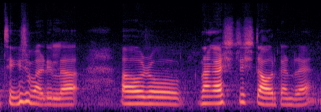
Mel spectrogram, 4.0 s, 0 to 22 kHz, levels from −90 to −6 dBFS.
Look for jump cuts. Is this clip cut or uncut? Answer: uncut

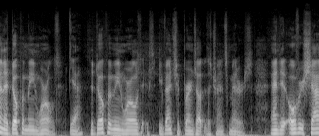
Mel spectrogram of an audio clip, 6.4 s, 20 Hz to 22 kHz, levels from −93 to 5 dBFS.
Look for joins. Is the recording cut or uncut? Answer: cut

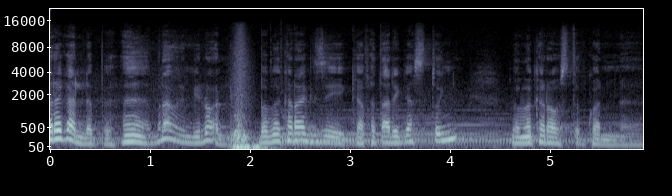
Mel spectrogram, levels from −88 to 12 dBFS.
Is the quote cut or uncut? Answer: cut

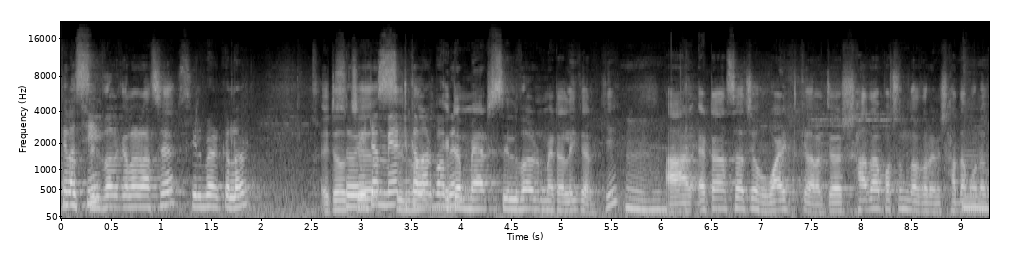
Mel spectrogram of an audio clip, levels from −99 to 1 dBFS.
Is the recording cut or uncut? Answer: uncut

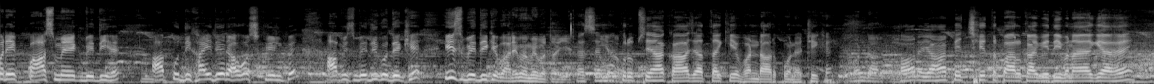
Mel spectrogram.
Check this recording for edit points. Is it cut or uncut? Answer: uncut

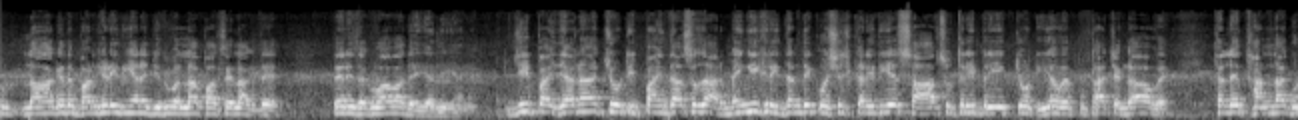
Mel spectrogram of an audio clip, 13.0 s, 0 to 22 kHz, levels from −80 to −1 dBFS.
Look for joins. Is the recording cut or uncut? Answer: cut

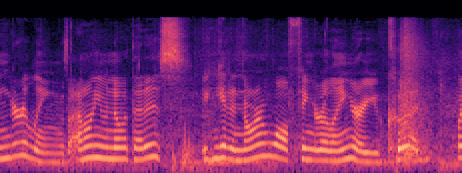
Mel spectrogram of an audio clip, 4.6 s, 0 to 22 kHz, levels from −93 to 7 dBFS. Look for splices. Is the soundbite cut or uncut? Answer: uncut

